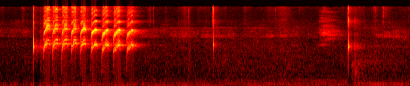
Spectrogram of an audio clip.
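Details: Green leafbird singing vigorously: a quick burst of about nine bright, high chirps lasting just over a second, followed by near silence broken by a couple of sharp clicks.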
